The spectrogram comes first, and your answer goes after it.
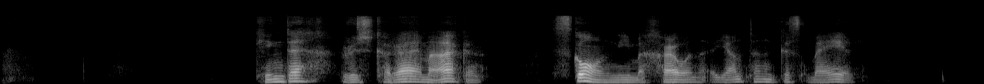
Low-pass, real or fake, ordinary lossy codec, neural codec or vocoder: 9.9 kHz; fake; AAC, 32 kbps; codec, 16 kHz in and 24 kHz out, 0.9 kbps, LongCat-Audio-Codec, four codebook decoder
